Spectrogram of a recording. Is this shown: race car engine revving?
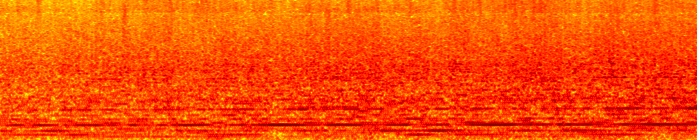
yes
